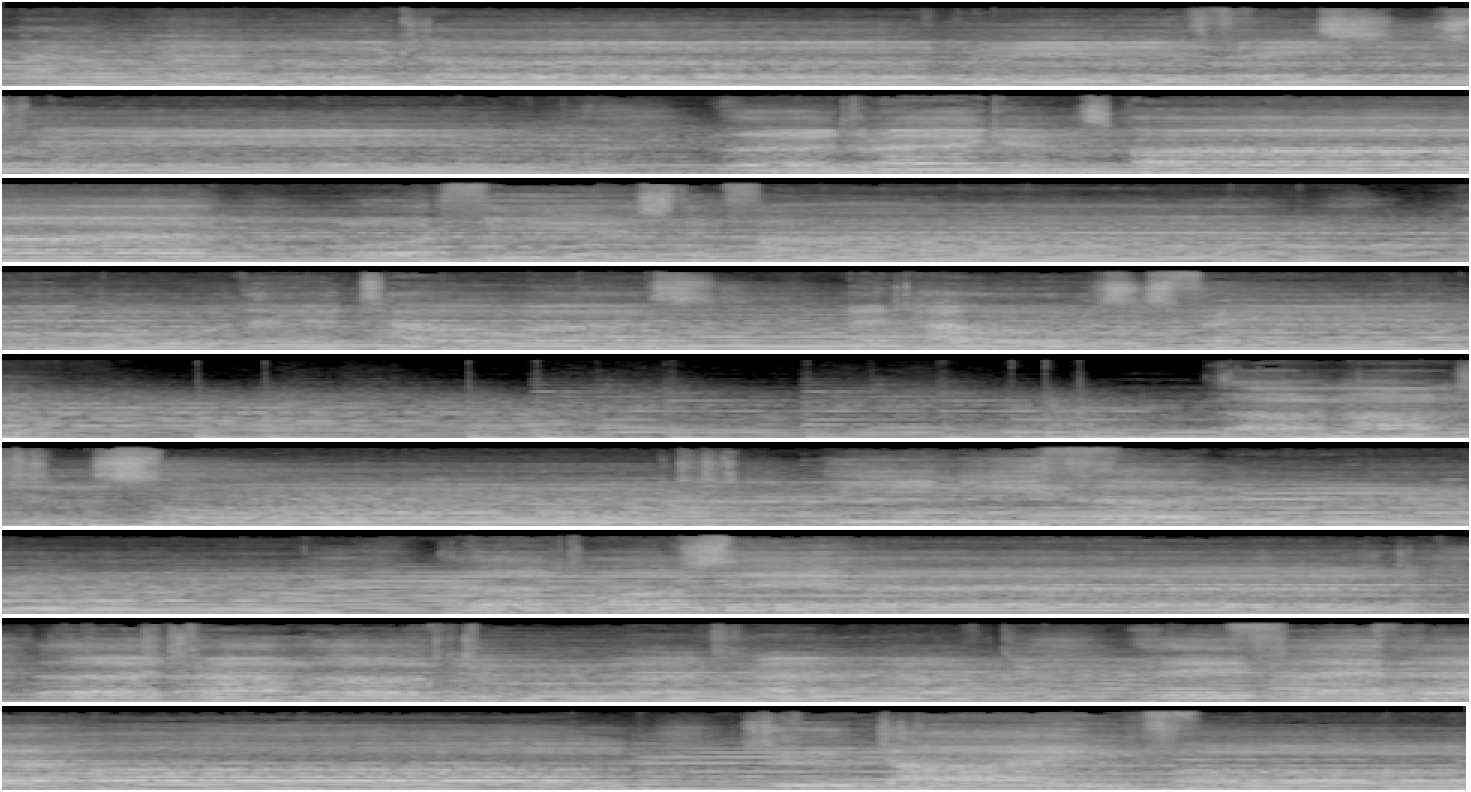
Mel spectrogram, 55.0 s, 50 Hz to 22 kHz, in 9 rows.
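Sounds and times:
deep male voices chanting: 0:00.0 - 0:25.8, 0:29.4 - 0:55.0
music with low notes: 0:00.0 - 0:55.0
low drone: 0:26.6 - 0:55.0.

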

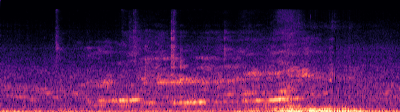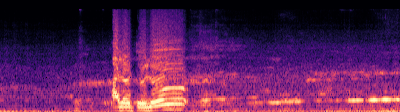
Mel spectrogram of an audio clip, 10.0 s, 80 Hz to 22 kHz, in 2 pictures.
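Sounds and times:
auto rickshaw engine rumbling: 0:00.0 - 0:10.0.

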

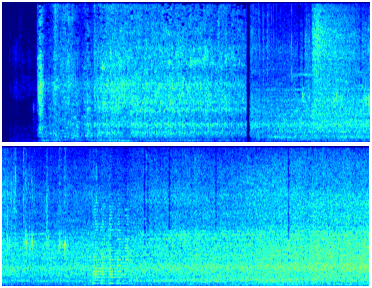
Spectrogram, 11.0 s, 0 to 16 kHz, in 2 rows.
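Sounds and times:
road noise: 0:00.1 - 0:11.0
diesel engine running: 0:00.5 - 0:11.0.

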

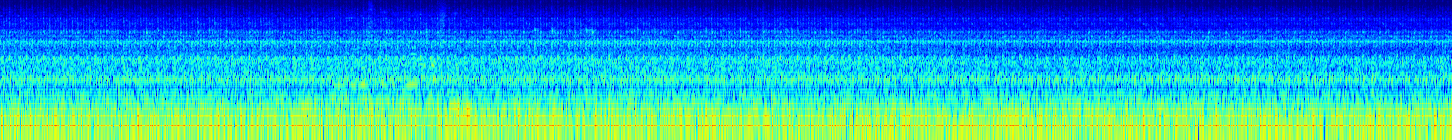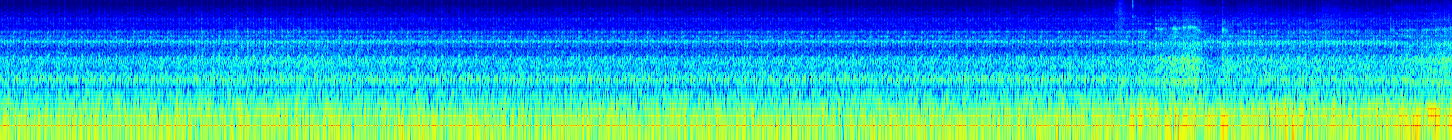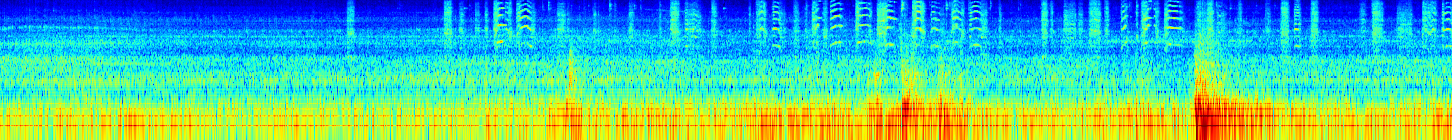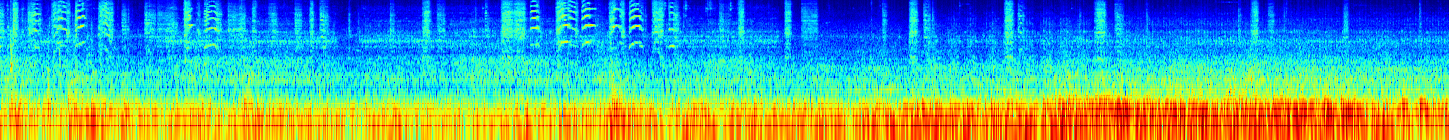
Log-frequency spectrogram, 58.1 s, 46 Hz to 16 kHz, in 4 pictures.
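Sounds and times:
vehicle engine: 0:00.0 - 0:58.0.

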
